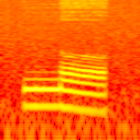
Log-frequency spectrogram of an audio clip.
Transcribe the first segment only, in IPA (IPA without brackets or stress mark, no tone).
nː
